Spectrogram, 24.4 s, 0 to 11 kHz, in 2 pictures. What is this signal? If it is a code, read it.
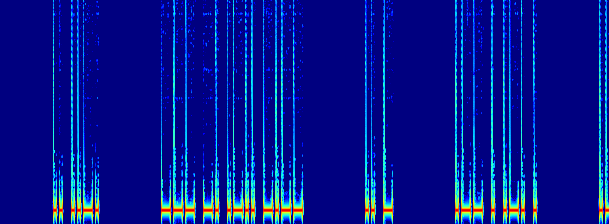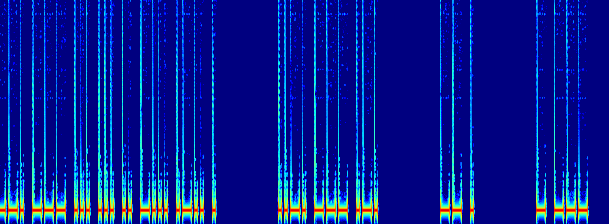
Morse code, heard as a keyed tone, about 20 wpm, 700 Hz. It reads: IF ONLY IT WERE POSSIBLE FOR ME TO
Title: 3x Word-Spacing - Sentences from Top 500 Words - 20wpm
